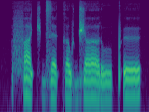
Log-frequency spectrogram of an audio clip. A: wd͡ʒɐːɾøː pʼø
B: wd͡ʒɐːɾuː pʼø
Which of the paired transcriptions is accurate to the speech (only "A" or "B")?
B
